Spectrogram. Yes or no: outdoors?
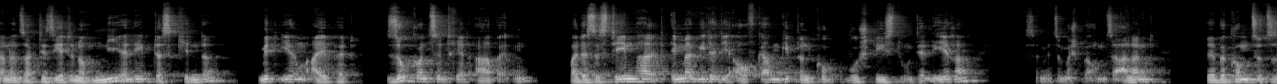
no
